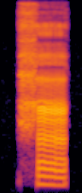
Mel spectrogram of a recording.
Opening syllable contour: low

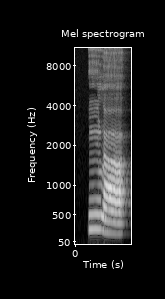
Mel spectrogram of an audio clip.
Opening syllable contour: high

